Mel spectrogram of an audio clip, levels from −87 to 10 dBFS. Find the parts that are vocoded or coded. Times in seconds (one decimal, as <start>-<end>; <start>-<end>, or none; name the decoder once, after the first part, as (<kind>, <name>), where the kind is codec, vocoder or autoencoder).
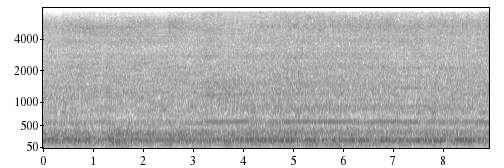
0.9-3.5 (codec, SNAC); 7.0-7.7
